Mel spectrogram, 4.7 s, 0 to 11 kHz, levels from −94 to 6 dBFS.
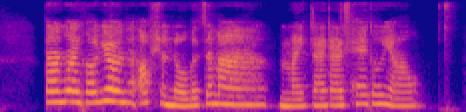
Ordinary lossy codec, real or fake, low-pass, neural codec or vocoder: AAC, 48 kbps; fake; 9.9 kHz; codec, 44.1 kHz, 2.6 kbps, DAC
